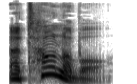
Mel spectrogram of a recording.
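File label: "atonable", English, uk British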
